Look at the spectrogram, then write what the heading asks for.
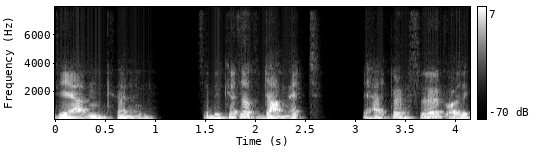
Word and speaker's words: damit: Make sure to pronounce it correctly, not damit, yeah, this is not English.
